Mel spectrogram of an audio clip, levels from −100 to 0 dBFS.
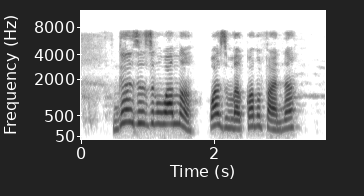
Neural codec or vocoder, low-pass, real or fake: codec, 16 kHz, 4 kbps, FreqCodec, larger model; 7.2 kHz; fake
